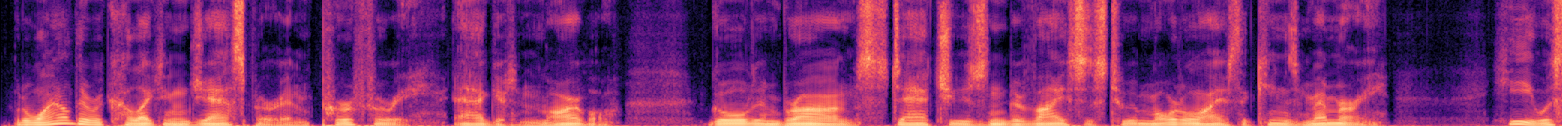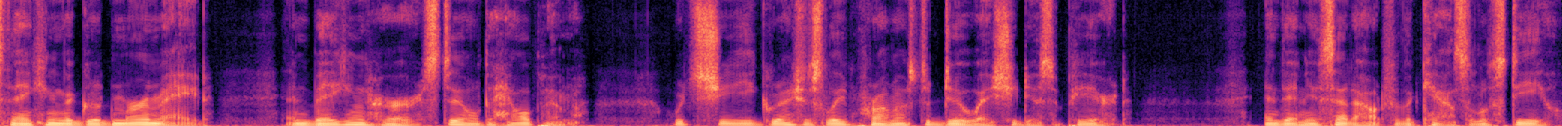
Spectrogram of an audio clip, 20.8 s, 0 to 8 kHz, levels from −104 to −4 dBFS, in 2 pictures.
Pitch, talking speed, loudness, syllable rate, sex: 90 Hz, 155 wpm, -18 LUFS, 4.9 syllables/s, male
